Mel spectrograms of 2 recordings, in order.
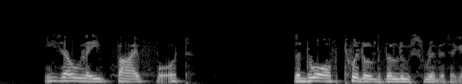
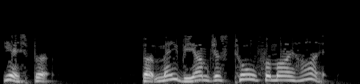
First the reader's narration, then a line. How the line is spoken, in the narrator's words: said Carrot desperately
